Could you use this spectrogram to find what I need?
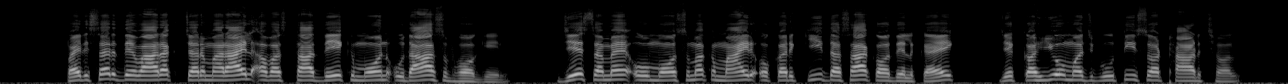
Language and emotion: Maithili, sad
